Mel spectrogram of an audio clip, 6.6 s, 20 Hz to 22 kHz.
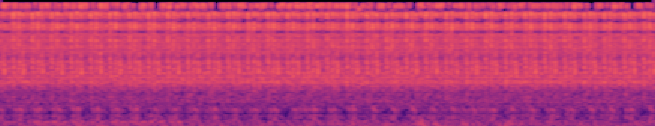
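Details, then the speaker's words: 1972 Plymouth Cricket engine after fitting a good carb and filing points, idling rough: ragged uneven beat with loose-sounding valves; owner suspects one or two tight valves causing backfiring and imbalance, some blow-by, unconfirmed. "it's a little rough now the valve sound loose you can hear them pretty good but i'm thinking that there's probably one or two of them in a little tight part of that might be the back firing through there but it's also the imbalance"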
